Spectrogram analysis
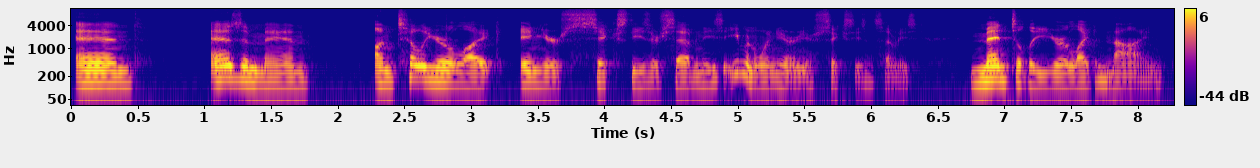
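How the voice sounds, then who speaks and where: A man's voice: mid-range voice, moderate pace, a bit bright. Blunt man chatting on a podcast. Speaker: podcast co-host. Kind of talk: casual opinionated chat.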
